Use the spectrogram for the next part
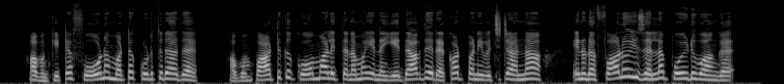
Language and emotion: Tamil, fearful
